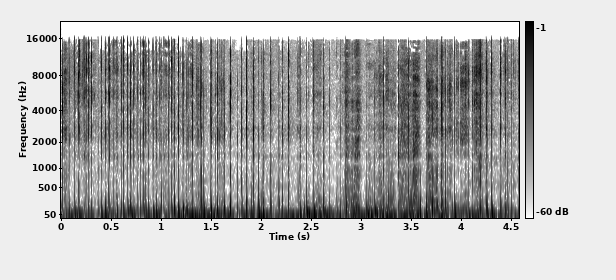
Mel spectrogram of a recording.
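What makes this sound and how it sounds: A small, full roll of white toilet paper, held upright in both hands, is scratched rapidly with long nails and fingertips. The result is a dense, continuous run of quick scratchy strokes with soft, muffled low thumps underneath and a bright papery crackle on top.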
